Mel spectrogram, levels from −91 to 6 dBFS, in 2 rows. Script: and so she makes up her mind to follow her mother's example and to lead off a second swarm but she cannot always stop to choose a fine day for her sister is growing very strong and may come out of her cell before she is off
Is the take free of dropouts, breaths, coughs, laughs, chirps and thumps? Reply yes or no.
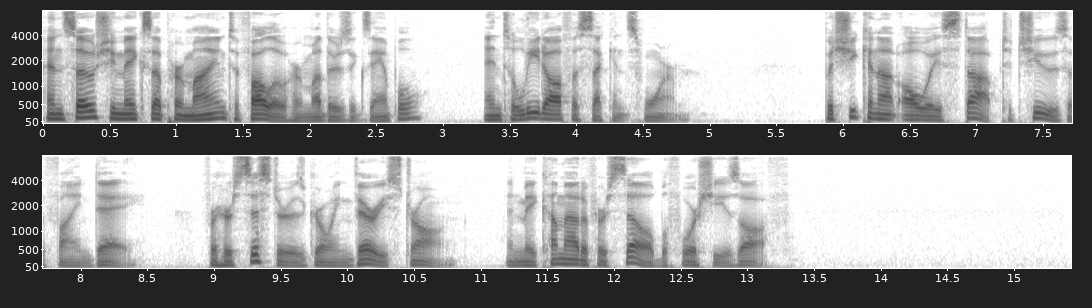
yes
